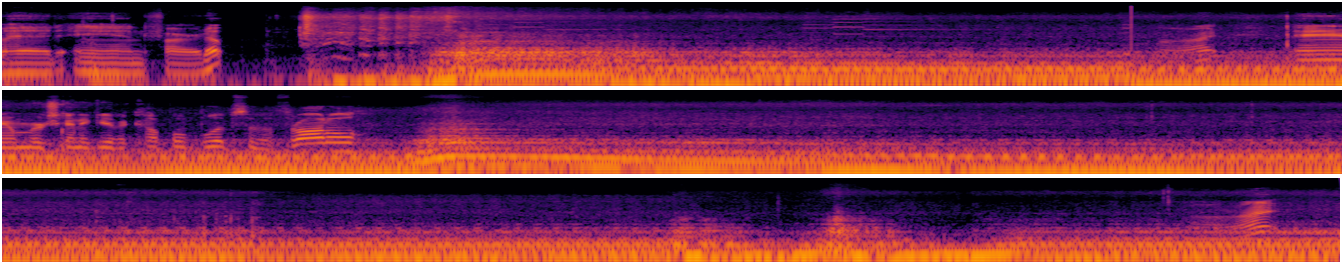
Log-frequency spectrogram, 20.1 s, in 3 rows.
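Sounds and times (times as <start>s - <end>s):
car engine idling: 0.0s - 8.8s, 9.5s - 20.0s
engine revs settling: 1.3s - 5.6s.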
